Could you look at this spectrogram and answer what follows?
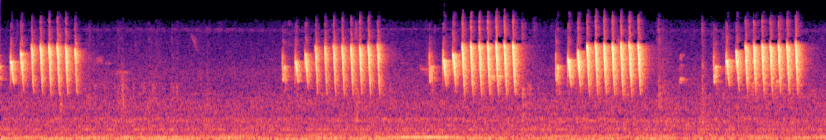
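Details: Bar-winged prinia singing actively, a lure recording for ciblek kristal birds: five bursts of rapid, high, metallic repeated chips, each about a second long, separated by short pauses.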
